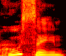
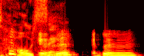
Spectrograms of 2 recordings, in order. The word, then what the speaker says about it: Hossein: Yeah, you think I'm fucking up Hussein? No, it's Hossein.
